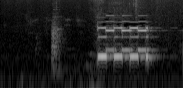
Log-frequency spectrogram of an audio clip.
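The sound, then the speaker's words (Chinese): A telephone rings during a Mandarin-language talk show and is about to be answered, a loud, high electronic warble, four rapid pulses in quick succession, followed by the start of another ring. A soft rustle comes just before it, and nobody speaks. “先接电话。”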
